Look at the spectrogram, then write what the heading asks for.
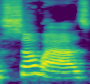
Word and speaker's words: psoas: are deep now the psoas is that one with a p so um the p is silent okay there's a psoas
